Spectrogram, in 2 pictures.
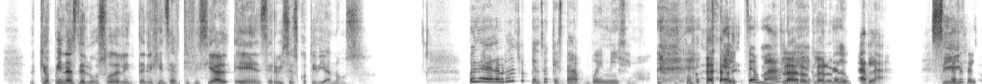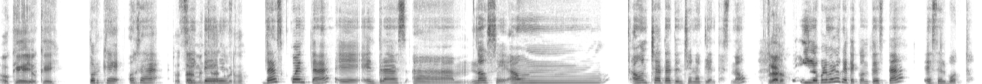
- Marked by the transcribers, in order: laugh; chuckle; drawn out: "un"
- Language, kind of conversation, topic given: Spanish, podcast, ¿Qué opinas del uso de la inteligencia artificial en los servicios cotidianos?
